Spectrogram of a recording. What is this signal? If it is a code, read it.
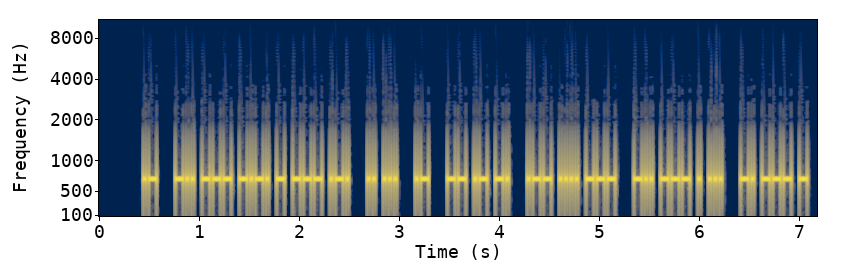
Morse code, heard as a keyed tone, about 44 wpm, 700 Hz. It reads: A DOCTOR IS A MAN WHO DOES NOT
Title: Sentences from Top 1500 Words 45wpm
